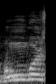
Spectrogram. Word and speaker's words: 몽골: 내몽골 자치 그죠 여러분 몽골 사람한테 몽골라 하면 안 돼요 예 몽고는 낮춰 부르는 말이에요 몽골라 보게 예 고라고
